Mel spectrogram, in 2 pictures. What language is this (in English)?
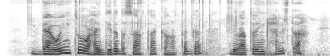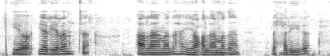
Somali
